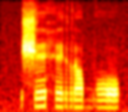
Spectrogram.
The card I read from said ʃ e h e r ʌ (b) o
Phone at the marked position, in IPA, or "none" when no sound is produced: b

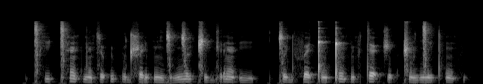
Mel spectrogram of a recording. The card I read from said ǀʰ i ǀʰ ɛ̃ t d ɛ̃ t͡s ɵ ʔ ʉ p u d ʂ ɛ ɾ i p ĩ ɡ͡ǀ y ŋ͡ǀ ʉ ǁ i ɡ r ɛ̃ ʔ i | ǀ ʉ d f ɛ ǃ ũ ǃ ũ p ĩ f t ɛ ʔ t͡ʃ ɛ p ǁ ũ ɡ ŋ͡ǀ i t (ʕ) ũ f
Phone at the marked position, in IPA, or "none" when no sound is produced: ʔ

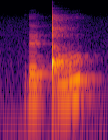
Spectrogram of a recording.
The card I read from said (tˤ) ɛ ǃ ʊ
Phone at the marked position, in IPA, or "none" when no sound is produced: ɾ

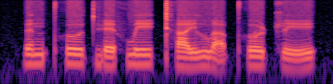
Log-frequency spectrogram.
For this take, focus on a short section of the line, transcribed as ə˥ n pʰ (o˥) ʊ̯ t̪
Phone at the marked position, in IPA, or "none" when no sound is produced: o˥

